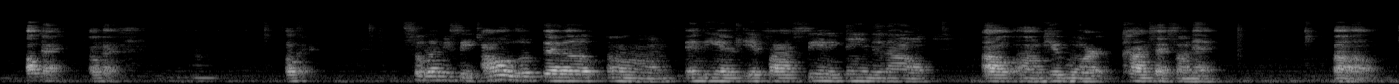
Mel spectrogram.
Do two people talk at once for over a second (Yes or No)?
No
